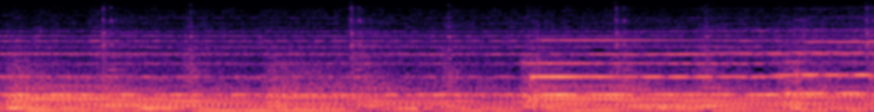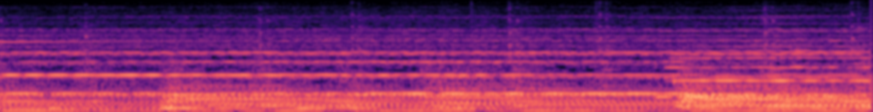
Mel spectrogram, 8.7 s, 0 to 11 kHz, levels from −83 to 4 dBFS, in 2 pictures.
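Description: No technical faults can be heard anywhere in the audio.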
